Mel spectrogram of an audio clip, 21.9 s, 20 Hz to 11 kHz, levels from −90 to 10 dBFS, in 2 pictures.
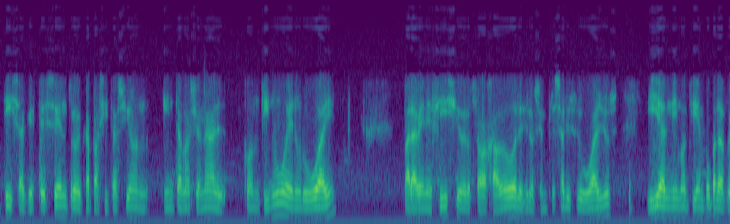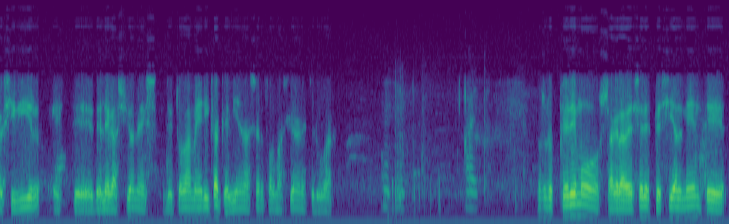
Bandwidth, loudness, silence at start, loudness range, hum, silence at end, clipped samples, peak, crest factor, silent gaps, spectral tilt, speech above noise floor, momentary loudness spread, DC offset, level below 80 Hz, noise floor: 8 kHz; -23 LUFS; 0.05 s; 12 LU; none; 0.1 s; under 0.1%; -4 dBFS; 20 dB; none; -7 dB/octave; 32 dB; 16 LU; under 0.1%; -62 dBFS; -55 dBFS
